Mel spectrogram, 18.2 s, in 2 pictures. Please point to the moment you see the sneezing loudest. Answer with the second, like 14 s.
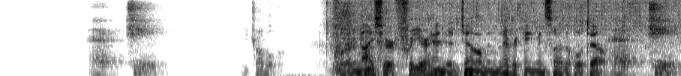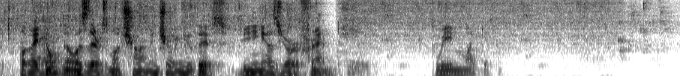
9 s.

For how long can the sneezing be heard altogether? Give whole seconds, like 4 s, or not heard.
4 s.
